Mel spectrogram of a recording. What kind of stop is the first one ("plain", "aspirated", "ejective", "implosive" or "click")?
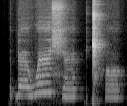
implosive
